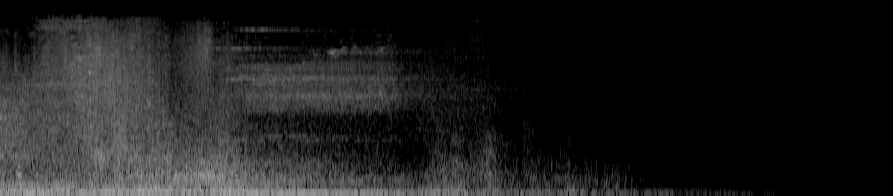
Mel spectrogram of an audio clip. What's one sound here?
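A triumphant game fanfare booms and slowly fades out.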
